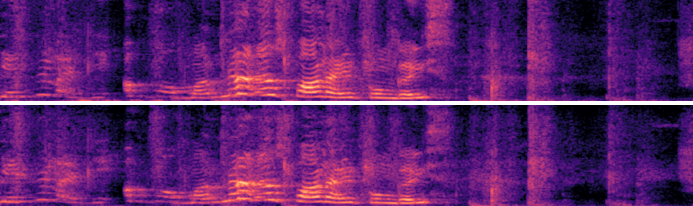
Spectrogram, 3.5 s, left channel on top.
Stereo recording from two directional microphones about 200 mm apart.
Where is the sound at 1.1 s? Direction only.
30° left (ahead or behind).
